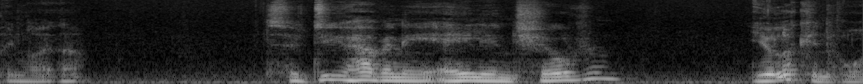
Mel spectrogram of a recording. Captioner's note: voiceover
